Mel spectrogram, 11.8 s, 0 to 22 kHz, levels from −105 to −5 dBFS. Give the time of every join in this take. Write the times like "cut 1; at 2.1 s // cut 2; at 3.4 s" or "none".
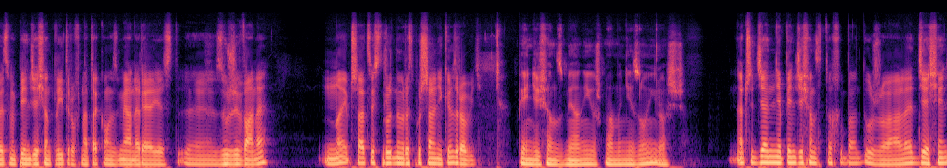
cut 1; at 1.8 s // cut 2; at 4.4 s // cut 3; at 4.8 s // cut 4; at 10.2 s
